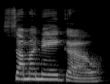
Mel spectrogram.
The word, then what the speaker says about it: Samaniego: Please welcome Jewlya let me pronounce this correctly, because I know that I hate when people mispronounce my name. Samaniego.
